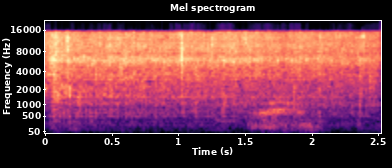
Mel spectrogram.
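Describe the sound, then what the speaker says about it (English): Callaloo hits a hot pot and sizzles loudly in a continuous hiss and crackle, with a faint stirring clatter partway through and no talking. "Want to get a nice sizzle when you put that into the pot."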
